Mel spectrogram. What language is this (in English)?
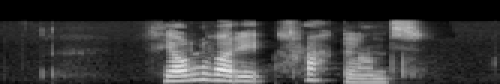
Icelandic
